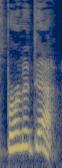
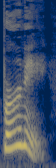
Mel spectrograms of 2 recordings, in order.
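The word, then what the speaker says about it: Bernadette: It's Bernardet, not Bernie.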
